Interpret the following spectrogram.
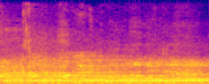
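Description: Many voices talking over one another in a large, echoing sports hall, a steady murmur with no single voice standing out.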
